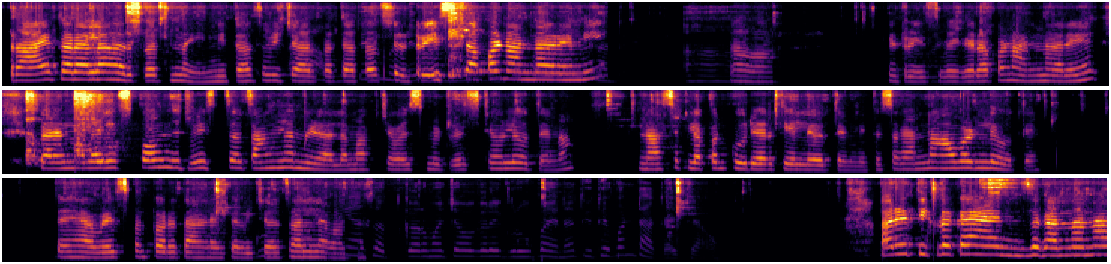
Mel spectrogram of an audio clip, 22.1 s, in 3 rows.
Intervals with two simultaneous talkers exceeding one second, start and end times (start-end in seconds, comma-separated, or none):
2.0-4.0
